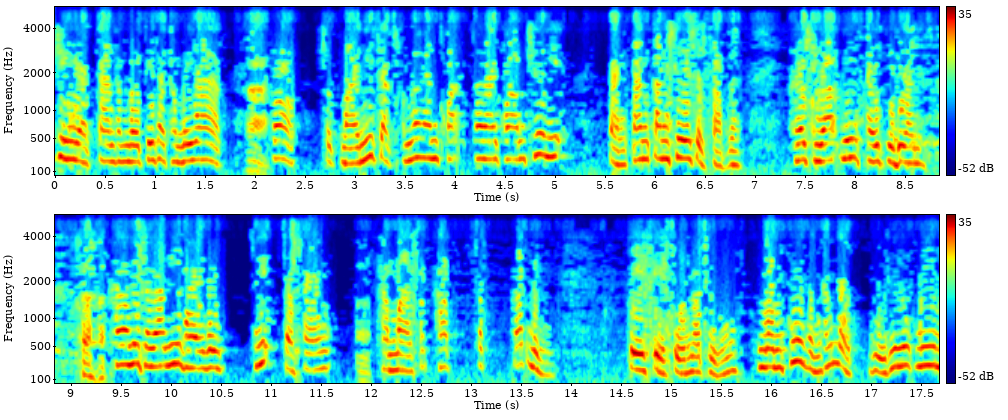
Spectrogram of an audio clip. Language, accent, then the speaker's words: Thai; Bangkok, Thailand; เราก็เติบโตมาจากกรุงเทพ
